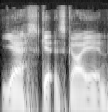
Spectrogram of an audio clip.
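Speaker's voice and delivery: ordinary talk, nothing marked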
